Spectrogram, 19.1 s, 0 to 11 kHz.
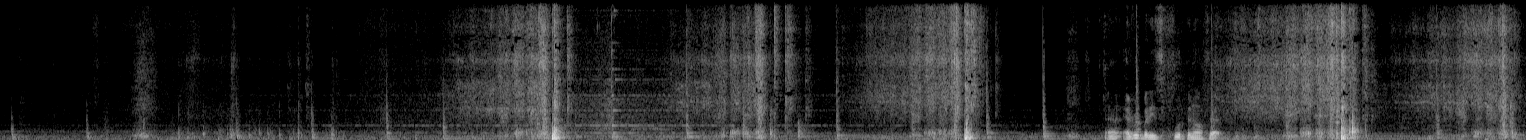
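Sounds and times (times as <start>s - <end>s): toy cars rattling down plastic track: 15.3s - 17.1s, 17.7s - 19.0s.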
